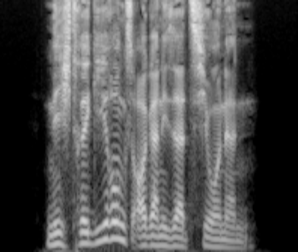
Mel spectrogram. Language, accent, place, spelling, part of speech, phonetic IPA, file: German, Germany, Berlin, Nichtregierungsorganisationen, noun, [ˈnɪçtʁeɡiːʁʊŋsʔɔʁɡanizat͡si̯oːnən], De-Nichtregierungsorganisationen.ogg
- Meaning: plural of Nichtregierungsorganisation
